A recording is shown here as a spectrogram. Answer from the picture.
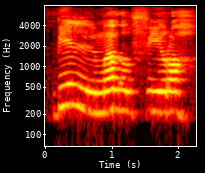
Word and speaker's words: bil maghfirah: Dia tukar kepada bacaan yang betul ialah bil maghfirah.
